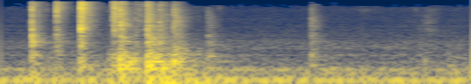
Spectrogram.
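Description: A pen knocking and clattering against a desk or tablet: a quick run of sharp clicks in the first second, then a single click about halfway through.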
